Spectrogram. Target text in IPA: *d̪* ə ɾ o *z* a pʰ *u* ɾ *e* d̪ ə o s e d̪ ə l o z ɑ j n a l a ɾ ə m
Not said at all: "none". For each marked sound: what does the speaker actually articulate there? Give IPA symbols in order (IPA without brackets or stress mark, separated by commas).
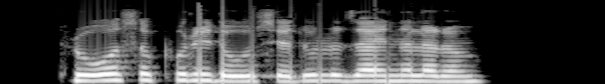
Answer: t̪, s, o, e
